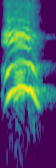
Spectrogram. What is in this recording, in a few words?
girl grunt; female characters; AoM-ARTofMyth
